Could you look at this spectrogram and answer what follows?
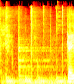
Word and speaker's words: Gaelic: So Gaelic yeah, and that's how it's pronounced in Ireland.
